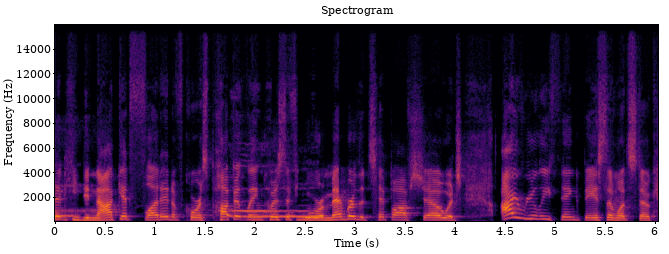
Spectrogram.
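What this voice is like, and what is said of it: Usual voice. Nothing is said of it.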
